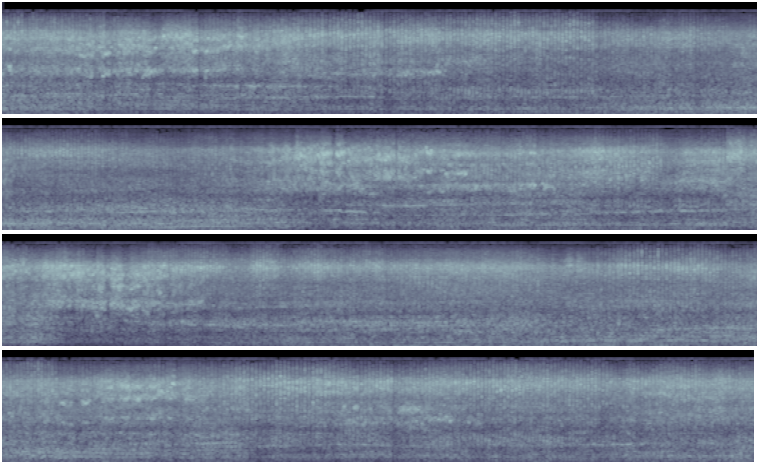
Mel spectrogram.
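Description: Racing karts' small engines running at high revs as they lap the circuit, their pitch rising and falling through the corners.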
